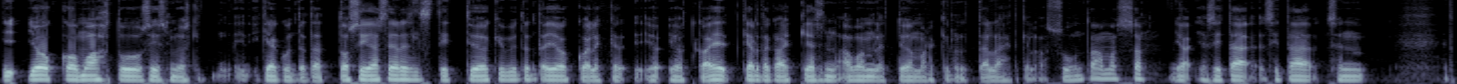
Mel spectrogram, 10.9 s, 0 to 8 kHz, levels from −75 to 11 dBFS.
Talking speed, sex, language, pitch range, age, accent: 155 wpm, male, Finnish, 95-105 Hz, 30-49, native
